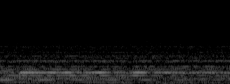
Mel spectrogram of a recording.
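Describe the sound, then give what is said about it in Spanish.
Steady rain patters on a hard surface, a continuous wash of droplets with no voices, holding an even, moderate level throughout. “Sigue lloviendo.”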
